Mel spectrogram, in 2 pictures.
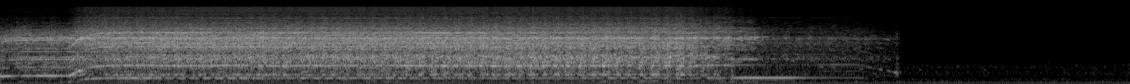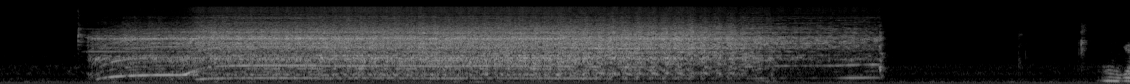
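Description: A cordless drill with a weak battery bores a 3/32-inch hole for a P-47 model wing, whirring up in two long close bursts, each spinning down and stopping before near silence.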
